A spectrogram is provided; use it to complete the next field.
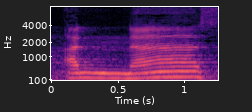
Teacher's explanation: nun bertasydid, wajib bergunah, dengung sekadar dua harakat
